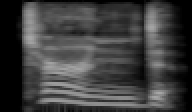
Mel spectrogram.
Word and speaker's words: turned: turn turned turn turned. خلي بالكم مش بنقول turned، أنا بكتب الإي لكن مش بنطق الإي، بتحرك من من النه على الد على طول.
